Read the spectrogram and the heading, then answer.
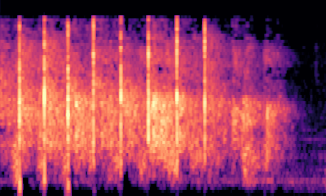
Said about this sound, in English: But to make the most of the time, we'll start, and I'll invite our three panellists up. So please do give a clap of welcome to...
